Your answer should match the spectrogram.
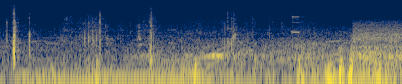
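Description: Wind rumbling on a camera microphone, with a few sharp clicks and knocks in the first second and a half; about three and a half seconds in, a steadier rushing noise sets in.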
